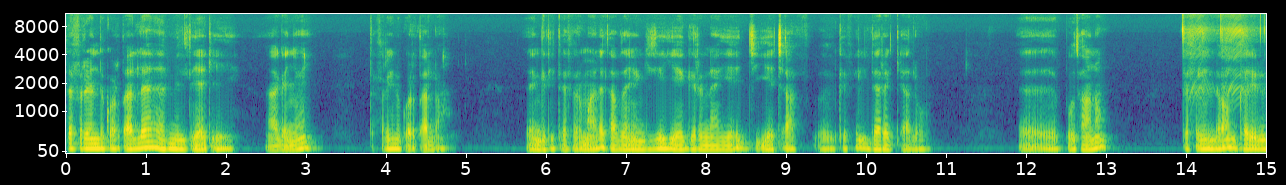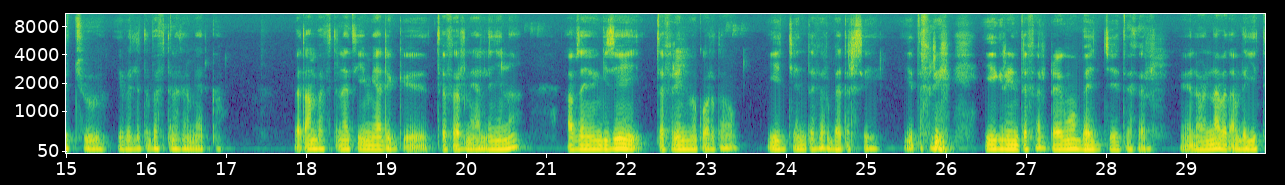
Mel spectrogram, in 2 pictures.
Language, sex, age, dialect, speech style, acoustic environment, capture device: Amharic, male, 25-34, Ethiopia - Gojjam, relaxed, silence, mobile / Linux / Chrome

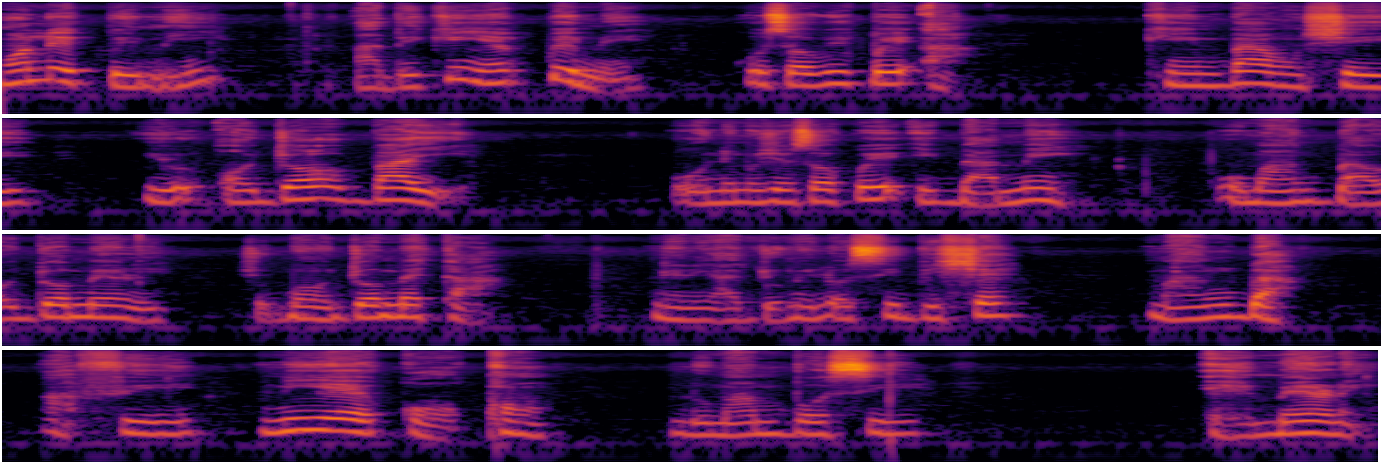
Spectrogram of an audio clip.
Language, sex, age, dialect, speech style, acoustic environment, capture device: Yoruba, female, 25-34, Nigeria - Lagos Yoruba, relaxed, appliances, mobile / Linux / Chrome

